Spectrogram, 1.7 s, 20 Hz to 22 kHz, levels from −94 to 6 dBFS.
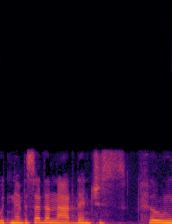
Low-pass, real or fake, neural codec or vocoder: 7.2 kHz; fake; codec, 16 kHz, 2 kbps, FunCodec, trained on LibriTTS, 25 frames a second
